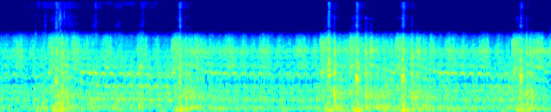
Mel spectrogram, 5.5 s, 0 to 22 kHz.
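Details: 1975 Oldsmobile that won't start: uneven starter churning goes on and on with no firing, never turning into a running idle; cause unknown.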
